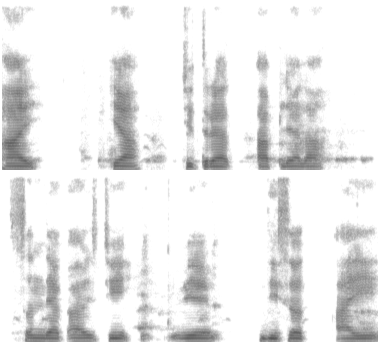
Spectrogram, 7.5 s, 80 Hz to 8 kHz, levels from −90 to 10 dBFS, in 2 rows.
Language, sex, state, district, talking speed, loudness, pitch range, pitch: Marathi, male, Maharashtra, Dhule, 65 wpm, -33 LUFS, 130-140 Hz, 135 Hz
